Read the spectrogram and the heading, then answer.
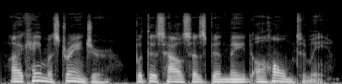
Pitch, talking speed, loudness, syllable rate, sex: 115 Hz, 245 wpm, -16 LUFS, 5.4 syllables/s, male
